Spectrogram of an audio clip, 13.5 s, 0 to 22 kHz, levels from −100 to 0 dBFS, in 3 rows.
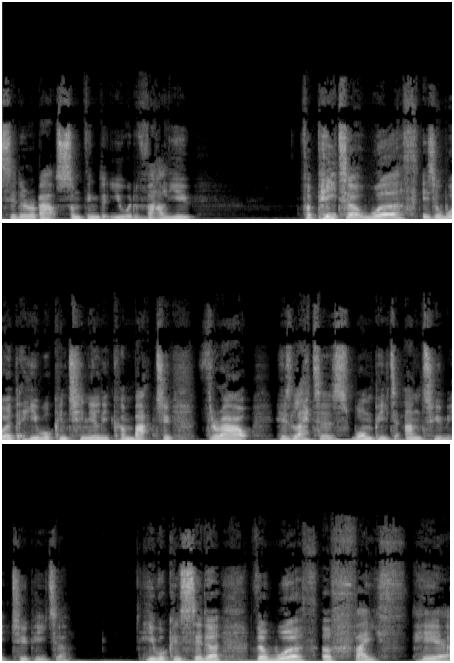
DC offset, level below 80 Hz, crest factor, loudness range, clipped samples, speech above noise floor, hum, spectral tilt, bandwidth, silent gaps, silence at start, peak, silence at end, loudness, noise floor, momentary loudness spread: under 0.1%; -52 dBFS; 20 dB; 5 LU; under 0.1%; 43 dB; none; -5 dB/octave; 14.5 kHz; none; 0 s; -8 dBFS; 0 s; -28 LUFS; -71 dBFS; 13 LU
